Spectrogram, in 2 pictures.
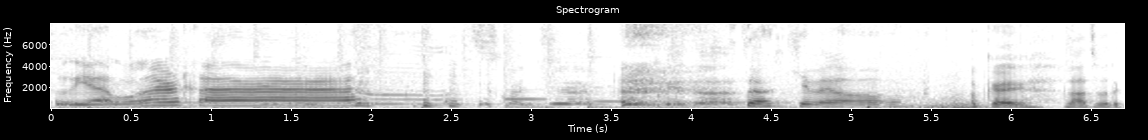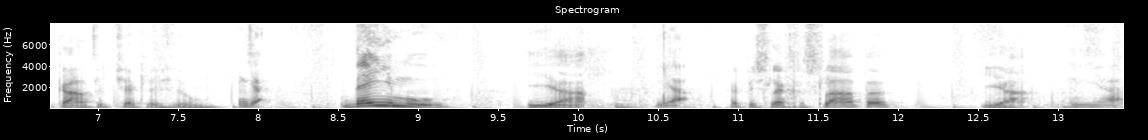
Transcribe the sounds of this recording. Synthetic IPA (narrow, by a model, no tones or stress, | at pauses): χujəmɔɹχə | daŋkʰjəʋɛlˠʔokejlaːtəʋədəkaːtəɹt͡ʃɛklɪsdunjabɛnjəmu | ja̰jahɛpjəslɛχtəslaːpə | ja̰ja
